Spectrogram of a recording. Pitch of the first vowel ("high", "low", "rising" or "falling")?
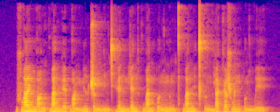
high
